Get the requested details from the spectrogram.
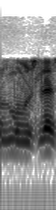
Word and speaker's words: Mousehole: It's a Eh, a small village at the time called Mousehole or Moosle as they pronounce it in Cornwall and the lifeboat launched at about uh,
